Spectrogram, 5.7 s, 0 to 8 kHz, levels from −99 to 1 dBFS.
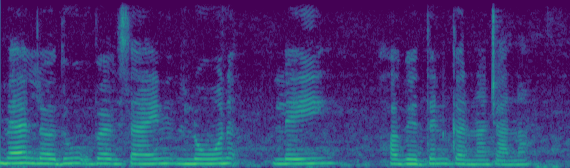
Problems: none marked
